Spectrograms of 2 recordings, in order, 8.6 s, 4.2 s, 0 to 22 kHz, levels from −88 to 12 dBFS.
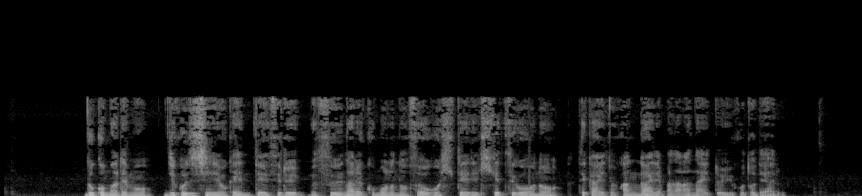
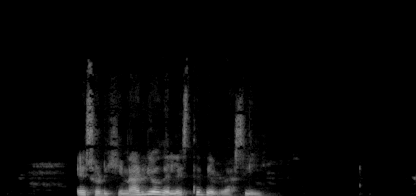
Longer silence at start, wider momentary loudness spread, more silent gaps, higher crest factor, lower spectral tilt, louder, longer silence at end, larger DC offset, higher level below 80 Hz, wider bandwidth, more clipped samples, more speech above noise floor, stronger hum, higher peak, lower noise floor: about the same, 0.85 s vs 0.75 s; second, 10 LU vs 15 LU; neither; about the same, 20 dB vs 20 dB; about the same, -5.5 dB/octave vs -5 dB/octave; about the same, -26 LUFS vs -27 LUFS; second, 0.75 s vs 1.55 s; neither; first, -44 dBFS vs -72 dBFS; second, 11.5 kHz vs 15.5 kHz; neither; second, 42 dB vs 64 dB; neither; first, -6 dBFS vs -10 dBFS; second, -68 dBFS vs -90 dBFS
